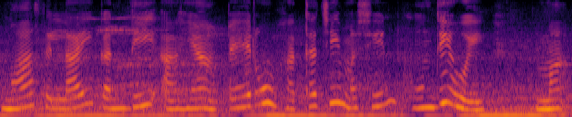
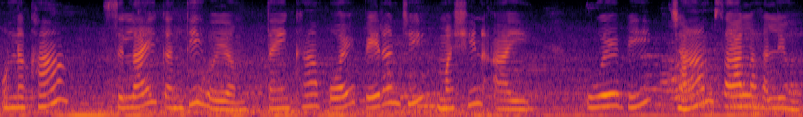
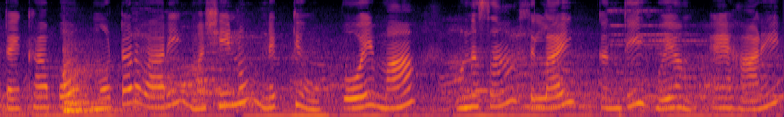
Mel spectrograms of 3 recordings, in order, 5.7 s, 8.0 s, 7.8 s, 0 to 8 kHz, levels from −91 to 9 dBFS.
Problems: constant background noise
